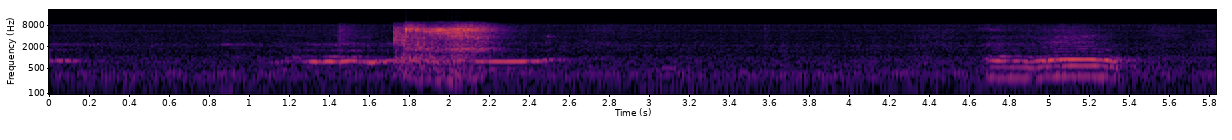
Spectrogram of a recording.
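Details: Young child imitating a cough: one short, breathy cough-like burst, then a brief voiced babble in a quiet room; a playful imitated cough.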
